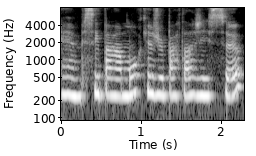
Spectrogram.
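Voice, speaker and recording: A high-pitched woman speaks against noticeable background noise. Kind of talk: casual vlog talk. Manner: hesitant, many fillers.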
